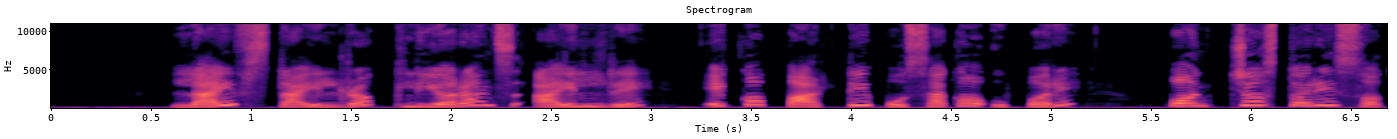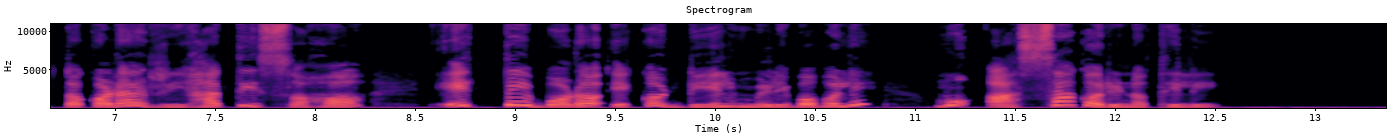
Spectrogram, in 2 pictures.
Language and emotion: Odia, surprised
